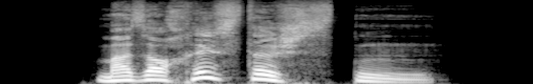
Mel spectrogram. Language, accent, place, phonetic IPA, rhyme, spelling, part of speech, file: German, Germany, Berlin, [mazoˈxɪstɪʃstn̩], -ɪstɪʃstn̩, masochistischsten, adjective, De-masochistischsten.ogg
- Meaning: 1. superlative degree of masochistisch 2. inflection of masochistisch: strong genitive masculine/neuter singular superlative degree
